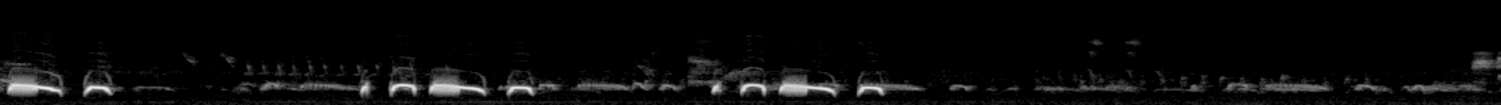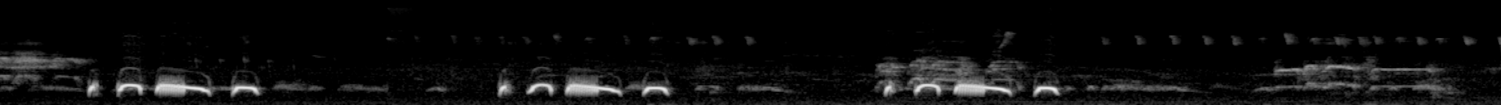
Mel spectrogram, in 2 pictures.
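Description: Spotted dove cooing: six loud phrases of three to four short hooting notes, about every four seconds with a longer pause in the middle, and softer cooing between them.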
